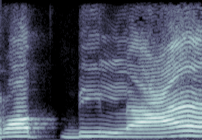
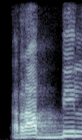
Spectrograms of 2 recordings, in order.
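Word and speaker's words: رَبِّ: বিসমিল্লাহির রাহমানির রাহিম বিসমিল্লাহির বিসমিল্লাহ মাশাল্লাহ মাশাআল্লাহ আলহামদুলিল্লাহি রাব্বিল আলামিন জোরে জোরে বলেন আলহামদুলিল্লাহি দেখেন এখানেও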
